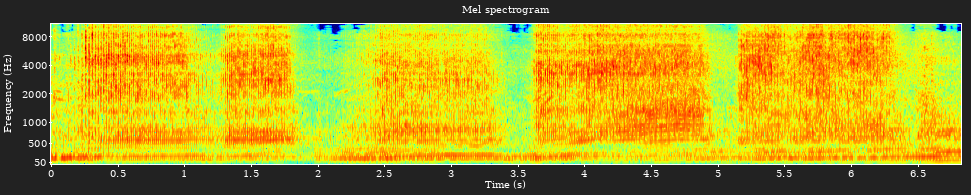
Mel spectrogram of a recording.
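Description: Several demolition derby cars' engines revving hard, their pitch rising and falling over one another, with repeated louder surges as drivers floor it.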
